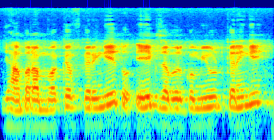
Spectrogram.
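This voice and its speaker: A man teaching Quran recitation, spelling out each syllable slowly and then explaining in quick asides, often checking with "theek hai". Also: medium pitch, level tone, muffled recording, a little hiss or hum. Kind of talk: slow spelled-out recitation lesson.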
